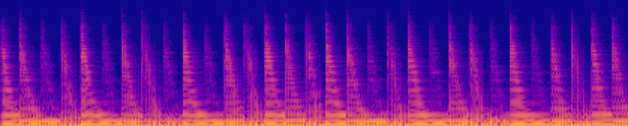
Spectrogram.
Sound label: Ambiental Two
